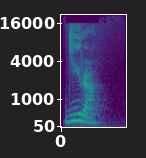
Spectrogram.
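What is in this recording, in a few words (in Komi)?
"гира", Komi-Zyrian, female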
